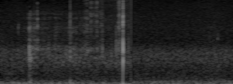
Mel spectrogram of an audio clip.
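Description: Low, steady outdoor background rumble with one sharp click just over a second in.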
